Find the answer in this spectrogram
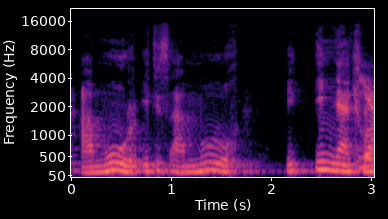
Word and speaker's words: amour: for example, l'amour, I know that amour is very nasal sound. It is not amour, it is amour in natural Yeah.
